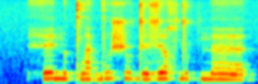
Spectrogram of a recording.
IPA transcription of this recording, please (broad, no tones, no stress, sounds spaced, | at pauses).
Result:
h ø n ə kʷʼ a ɡ u ʃ u d ø z ø χ d u k n œ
